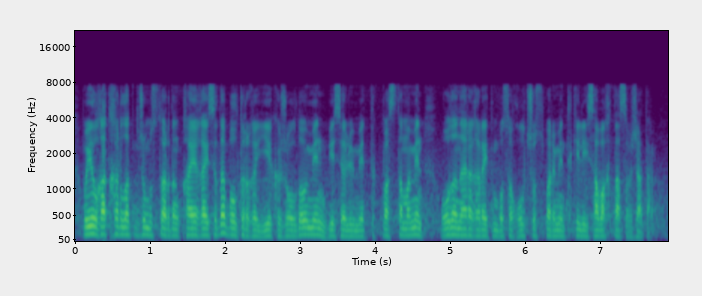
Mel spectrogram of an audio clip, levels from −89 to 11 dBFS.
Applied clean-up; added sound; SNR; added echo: none; none; none; none.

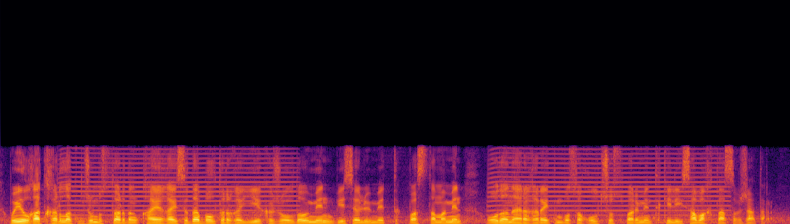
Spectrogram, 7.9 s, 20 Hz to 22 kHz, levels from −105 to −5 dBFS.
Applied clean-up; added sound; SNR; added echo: none; Trumpet; 20 dB; none.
